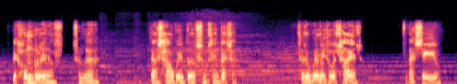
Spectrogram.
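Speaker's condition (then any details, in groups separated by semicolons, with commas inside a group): Stage 4 tongue cancer, hemiglossectomy; half tongue removed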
